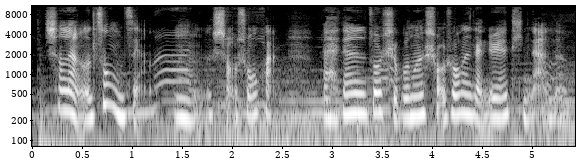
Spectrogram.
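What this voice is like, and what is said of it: Hoarse, slow and quiet voice. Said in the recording (Chinese): “嗓子哑了，我现在说话的时候喉咙都很痛， ... 所以我试着就说慢一点，说小声一点”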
